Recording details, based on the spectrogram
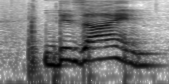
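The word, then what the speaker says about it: design: इसके अलावा रिजाइन, रिजाइन, यहाँ पे G साइलेंट। डिजाइन, डिजाइन, और इसके अलावा फॉरेन, फॉरेन, ठीक है, फॉरेन, फॉरेन, फॉरेन, यहाँ पे G जो है वो साइलेंट होगा।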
